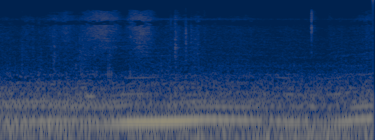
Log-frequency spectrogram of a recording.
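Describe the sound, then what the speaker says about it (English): A supercharged Dodge Hellcat accelerates with a steady low rumble and a faint supercharger whine riding above it, swelling slightly in the middle before holding steady. "You hear that supercharger whine?"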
